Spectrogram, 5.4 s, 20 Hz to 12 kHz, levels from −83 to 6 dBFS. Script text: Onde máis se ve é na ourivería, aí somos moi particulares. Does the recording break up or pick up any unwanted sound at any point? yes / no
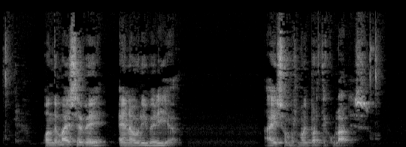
no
